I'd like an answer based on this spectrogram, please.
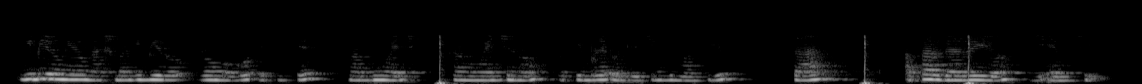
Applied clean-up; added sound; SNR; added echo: classical method WPE with log-MMSE.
